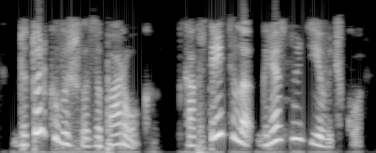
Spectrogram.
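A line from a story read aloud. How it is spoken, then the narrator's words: Calm woman. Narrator (Russian): спокойно ответила красавица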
